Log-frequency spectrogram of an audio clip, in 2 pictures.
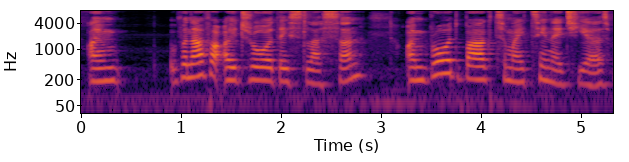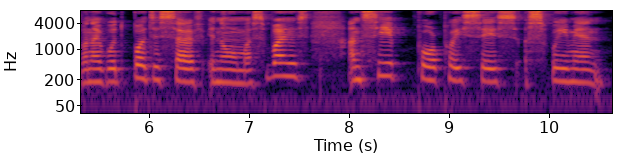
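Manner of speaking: ordinary delivery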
